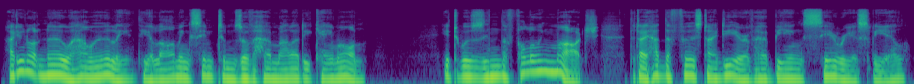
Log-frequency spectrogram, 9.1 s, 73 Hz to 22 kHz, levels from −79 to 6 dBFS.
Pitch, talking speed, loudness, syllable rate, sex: 110 Hz, 205 wpm, -17 LUFS, 5.3 syllables/s, male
